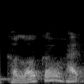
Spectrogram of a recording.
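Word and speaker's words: Koloko: Next guy I've got on my list is Christian Coloco.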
